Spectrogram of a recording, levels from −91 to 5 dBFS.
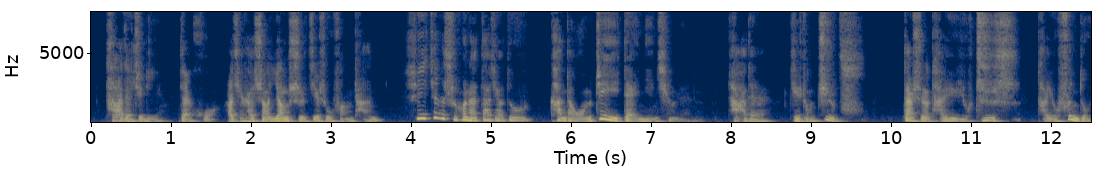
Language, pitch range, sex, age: Chinese, 120-165 Hz, male, 50-69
